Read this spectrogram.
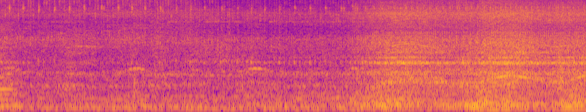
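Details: Suzuki Prince small petrol engine, brought in with two cylinders misfiring and power loss, after head refit, gasket, rail and injector cleaning: idles smoothly and evenly with no stumble or missed beats.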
